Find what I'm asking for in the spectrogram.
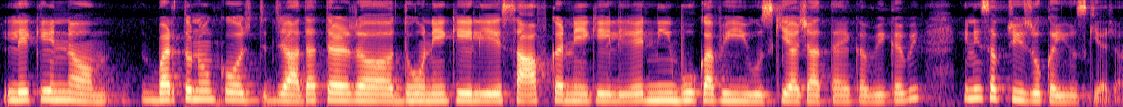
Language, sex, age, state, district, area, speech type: Hindi, female, 30-45, Madhya Pradesh, Jabalpur, urban, spontaneous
